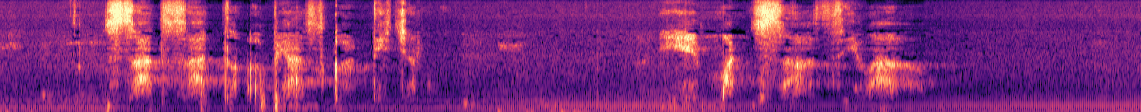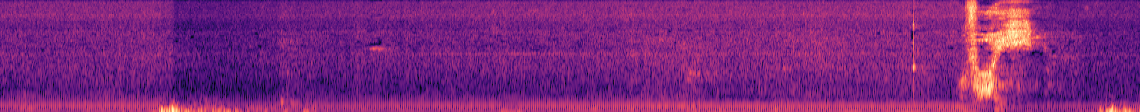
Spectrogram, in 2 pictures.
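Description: An elderly man speaks slowly into a microphone, heard through loudspeakers.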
